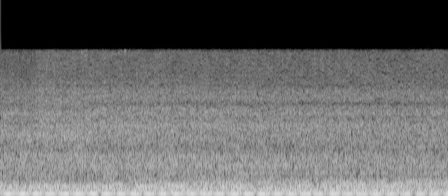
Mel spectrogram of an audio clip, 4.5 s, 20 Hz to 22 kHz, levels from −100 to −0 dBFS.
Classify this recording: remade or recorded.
recorded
